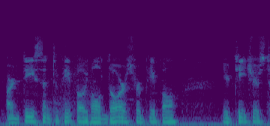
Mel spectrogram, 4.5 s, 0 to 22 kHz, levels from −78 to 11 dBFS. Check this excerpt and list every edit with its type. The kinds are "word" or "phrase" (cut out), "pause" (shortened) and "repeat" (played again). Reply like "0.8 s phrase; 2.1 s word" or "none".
1.4 s word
